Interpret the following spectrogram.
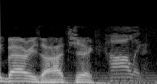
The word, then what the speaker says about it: Halle: But she's Halle Berry's a hot chick. Holly. Her name is Holly.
